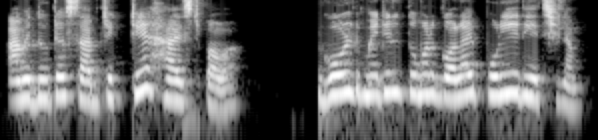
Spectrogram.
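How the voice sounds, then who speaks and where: A woman's voice: high voice, quick pace, a little mellow. A woman voicing a patient adult son reasoning with his mother in a storybook reading. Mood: coaxing. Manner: coaxing, reasoning.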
